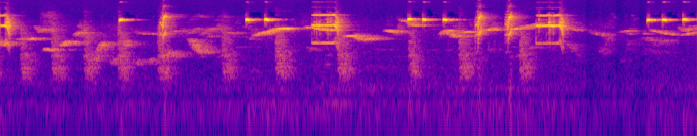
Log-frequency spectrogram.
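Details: Konin, the common iora, delivering a dense 'full tembakan' song: a fast, unbroken stream of chattering, whistled and rising-falling notes with repeated sharp high chips, busy from start to finish.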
